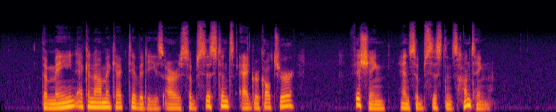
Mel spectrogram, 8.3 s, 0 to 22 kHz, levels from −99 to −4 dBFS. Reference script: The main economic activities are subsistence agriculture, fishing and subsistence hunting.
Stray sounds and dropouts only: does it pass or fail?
pass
